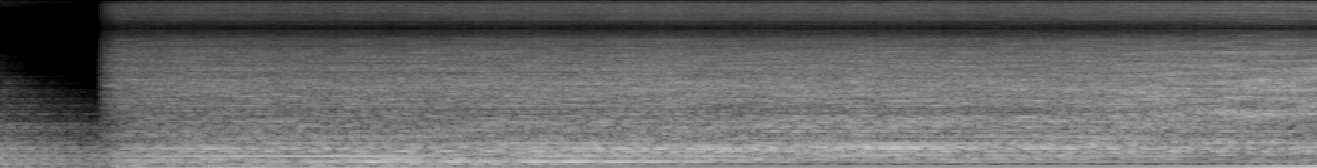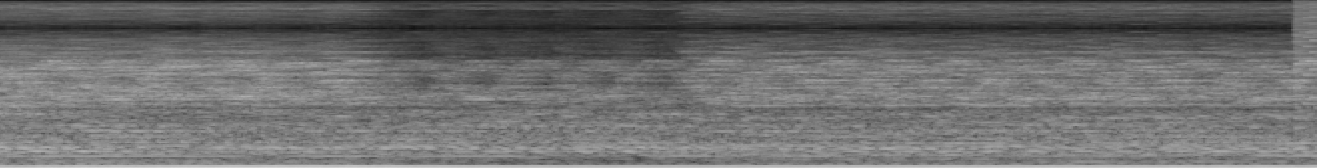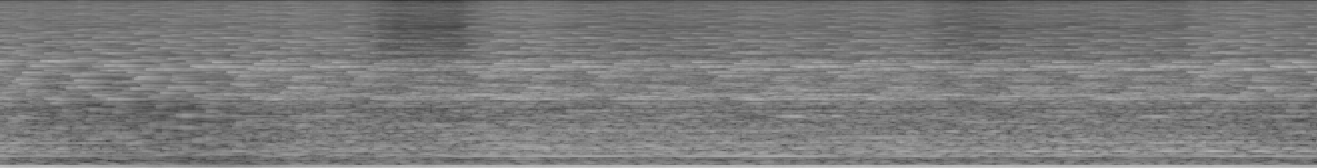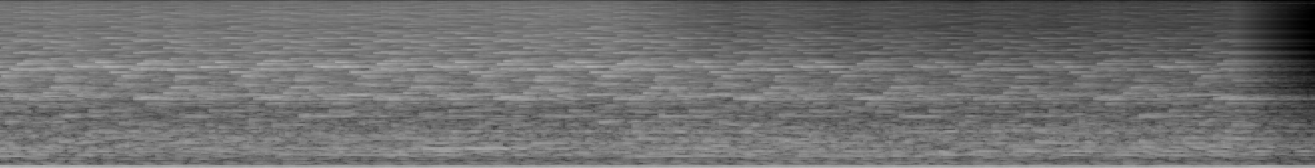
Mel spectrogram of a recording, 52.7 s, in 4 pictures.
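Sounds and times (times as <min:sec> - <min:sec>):
hardcore drone: 0:00.1 - 0:52.6.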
